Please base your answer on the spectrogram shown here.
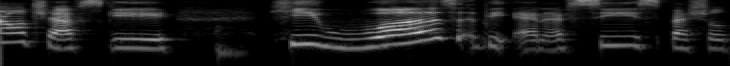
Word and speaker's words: Olszewski: be my choice but gunar alfi that's how you say it right I hope I'm saying it right um yes yep gunar alfy he was the NFC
